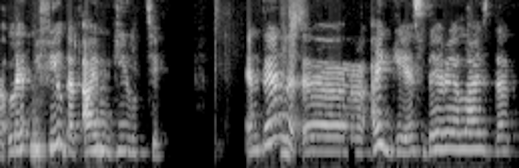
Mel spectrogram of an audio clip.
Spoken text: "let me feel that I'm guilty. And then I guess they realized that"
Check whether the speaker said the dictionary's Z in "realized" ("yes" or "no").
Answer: yes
